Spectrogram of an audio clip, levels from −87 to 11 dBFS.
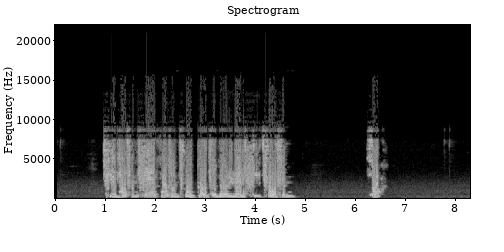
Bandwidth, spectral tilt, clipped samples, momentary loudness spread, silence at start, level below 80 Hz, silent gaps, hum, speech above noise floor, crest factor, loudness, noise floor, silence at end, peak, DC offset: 15 kHz; -2.5 dB/octave; under 0.1%; 7 LU; 0.95 s; -50 dBFS; none; none; 40 dB; 14 dB; -11 LUFS; -51 dBFS; 1.7 s; 0 dBFS; under 0.1%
